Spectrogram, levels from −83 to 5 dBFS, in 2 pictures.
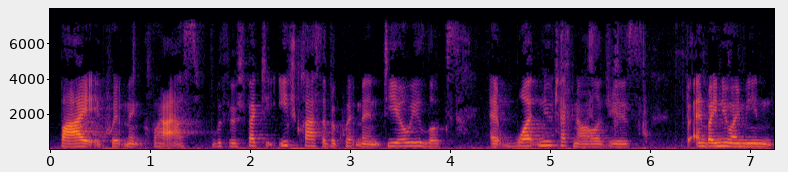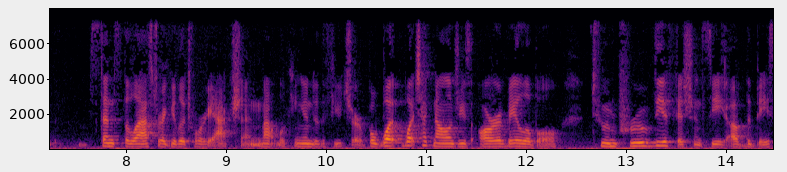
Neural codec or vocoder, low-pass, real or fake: none; 7.2 kHz; real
